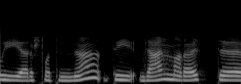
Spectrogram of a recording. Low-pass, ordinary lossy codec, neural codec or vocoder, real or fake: 3.6 kHz; AAC, 24 kbps; codec, 16 kHz, 1 kbps, FunCodec, trained on LibriTTS, 50 frames a second; fake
